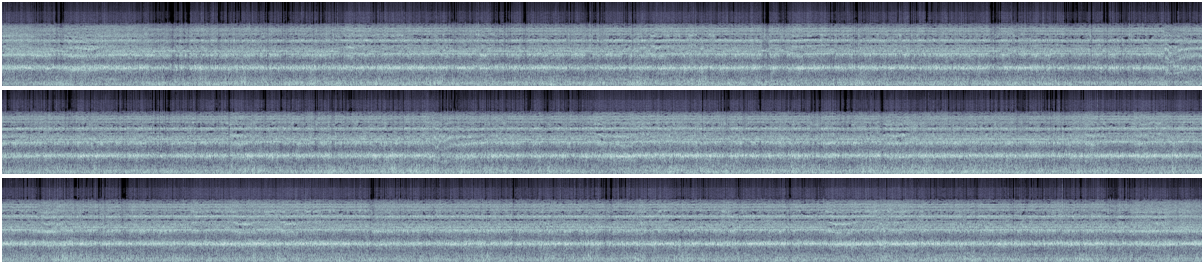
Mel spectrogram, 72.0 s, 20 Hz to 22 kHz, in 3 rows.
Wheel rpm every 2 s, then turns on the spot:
230, 230, 230, 230, 230, 230, 230, 230, 230, 230, 230, 220, 220, 230, 230, 230, 210, 230, 230, 240, 230, 230, 230, 230, 230, 230, 230, 230, 230, 230, 230, 230, 230, 230, 240, 230.
none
